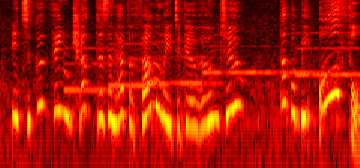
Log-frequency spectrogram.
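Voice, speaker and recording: A put-on character voice at an extremely high pitch talks at a moderate pace. Clear music plays in the background. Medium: machinima.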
